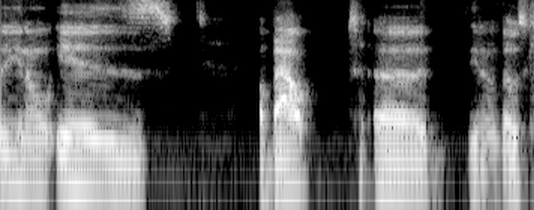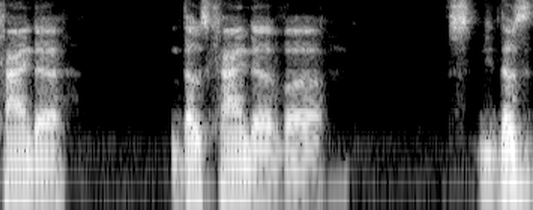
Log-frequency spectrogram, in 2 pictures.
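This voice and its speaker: A man who writes comics, answering viewer questions in a casual live chat, rambling with lots of fillers and restarts. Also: mid-range voice.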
